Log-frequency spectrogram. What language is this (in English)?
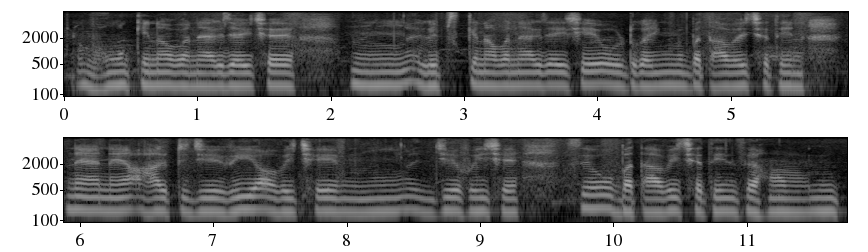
Maithili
